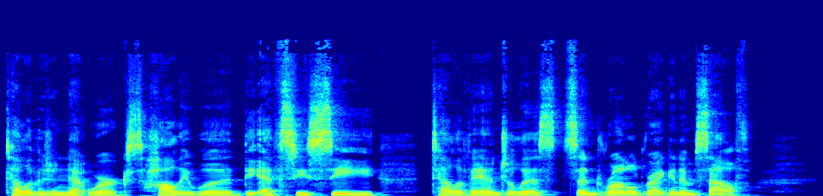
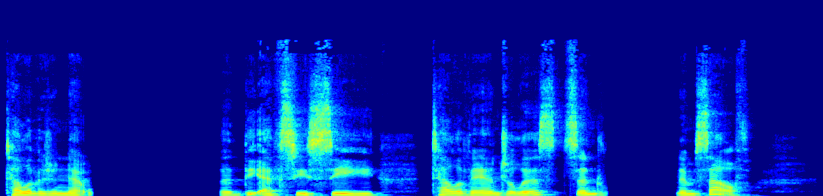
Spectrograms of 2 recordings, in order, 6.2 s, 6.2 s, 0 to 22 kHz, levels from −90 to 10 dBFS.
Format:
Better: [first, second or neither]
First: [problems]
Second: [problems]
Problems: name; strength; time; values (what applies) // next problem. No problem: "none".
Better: first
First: none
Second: audio cutting out; at 0.5 s for 1 s and at 4.5 s for 0.5 s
